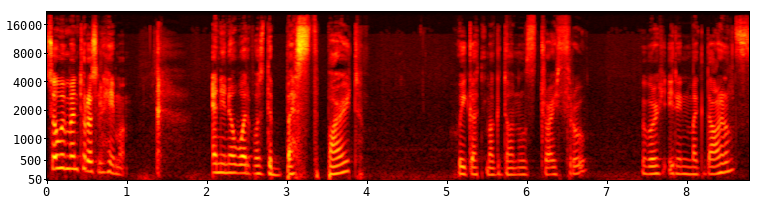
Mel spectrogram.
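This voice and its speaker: A woman speaks in a Russian accent at a medium pitch, with lively intonation. She takes long, frequent pauses. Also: moderate pace. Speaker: podcast co-host. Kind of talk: casual chat. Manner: halting, searching for English words.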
